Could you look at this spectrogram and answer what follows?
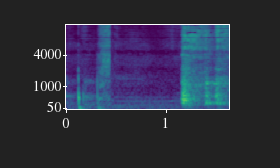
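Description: A single sharp cough followed by a second smaller one, then a louder rough cough with throat noise after a short pause, close and dry.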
